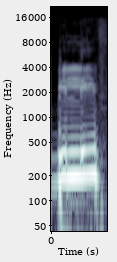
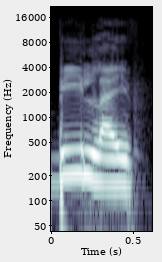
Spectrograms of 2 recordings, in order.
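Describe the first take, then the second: First: It is said as one word, 'belief'. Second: It is said as two parts, 'bee life'. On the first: The speaker calls it right. "बिलीफ होगा" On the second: The speaker calls it wrong. "तो बी लाइफ नहीं होगा"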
